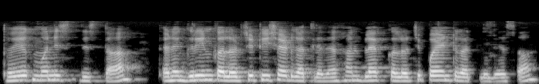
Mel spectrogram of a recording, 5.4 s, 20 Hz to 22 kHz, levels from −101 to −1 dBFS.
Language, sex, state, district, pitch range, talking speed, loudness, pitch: Konkani, female, Goa, North and South Goa, 185-220 Hz, 190 wpm, -18 LUFS, 205 Hz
